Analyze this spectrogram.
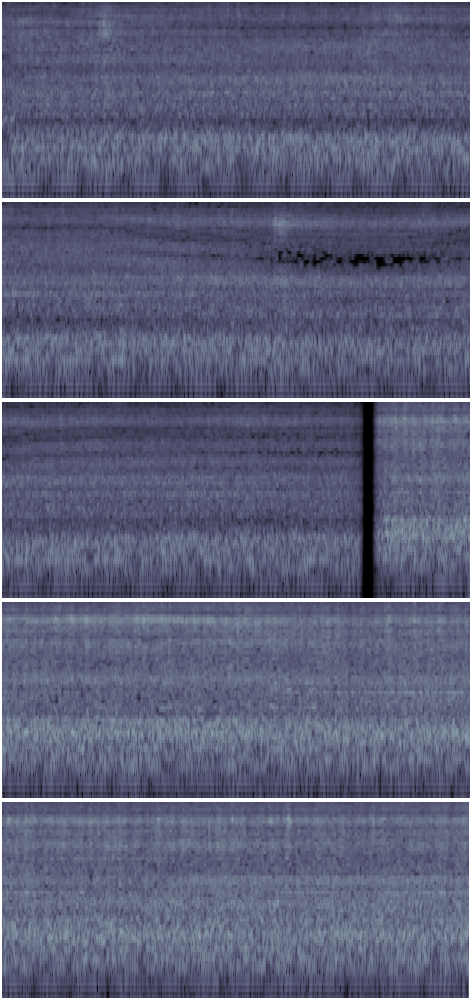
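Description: A threshing machine rumbles and whirs steadily outdoors.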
